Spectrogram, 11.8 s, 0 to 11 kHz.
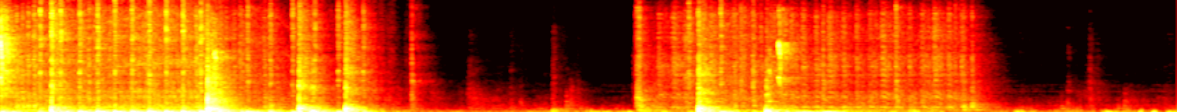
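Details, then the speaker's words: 1971 VW Beetle air-cooled project, long sitting, first start attempt: starter churns in two long bursts with a few weak catches that never pick up; cranks but won't start, fuel delivery to carburetor being checked. "annoyingly it did nearly start"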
